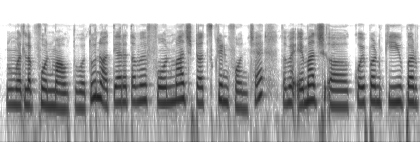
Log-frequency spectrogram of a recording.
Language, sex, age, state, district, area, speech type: Gujarati, female, 18-30, Gujarat, Junagadh, urban, spontaneous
